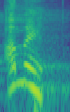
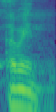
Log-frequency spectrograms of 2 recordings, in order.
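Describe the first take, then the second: First: The amen sounds lively and enthusiastic. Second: The amen sounds flat and half-hearted. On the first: The host is rich and the food parcel will be big. "Sedep banget kalau ada orang kaya" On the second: The host is poor and lives in a rented house. "cuman aminnya beda"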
